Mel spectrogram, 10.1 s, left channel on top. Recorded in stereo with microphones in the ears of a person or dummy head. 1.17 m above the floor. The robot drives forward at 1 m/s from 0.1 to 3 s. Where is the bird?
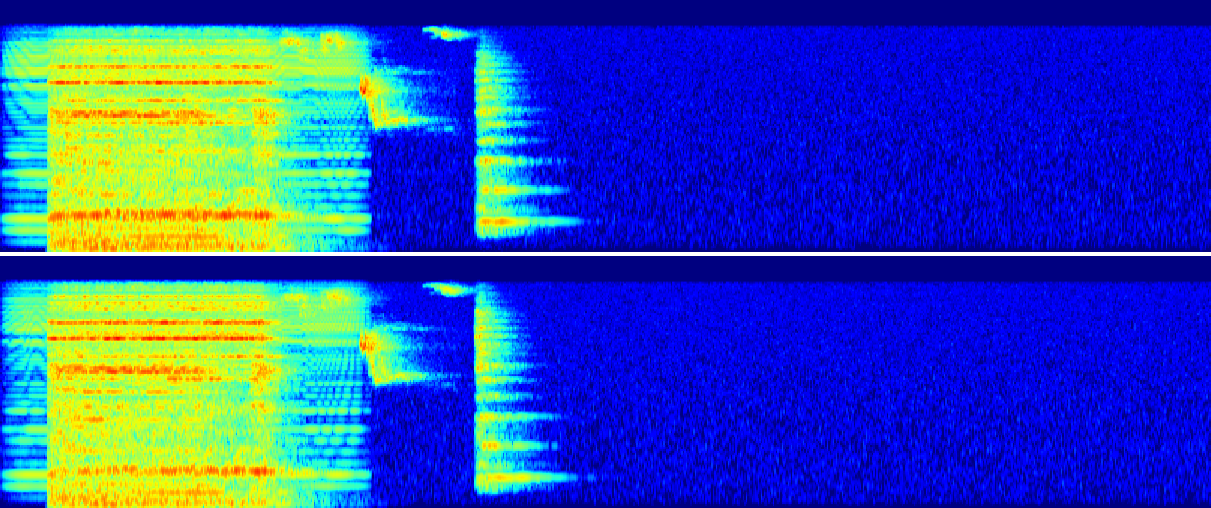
15° left (ahead or behind), 0.7 m; by 3.8 s 5° left (ahead or behind), 1.3 m.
